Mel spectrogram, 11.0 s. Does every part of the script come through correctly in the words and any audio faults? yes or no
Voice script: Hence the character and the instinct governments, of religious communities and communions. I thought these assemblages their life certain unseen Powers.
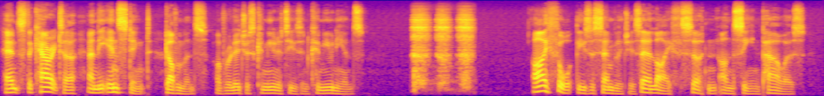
no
